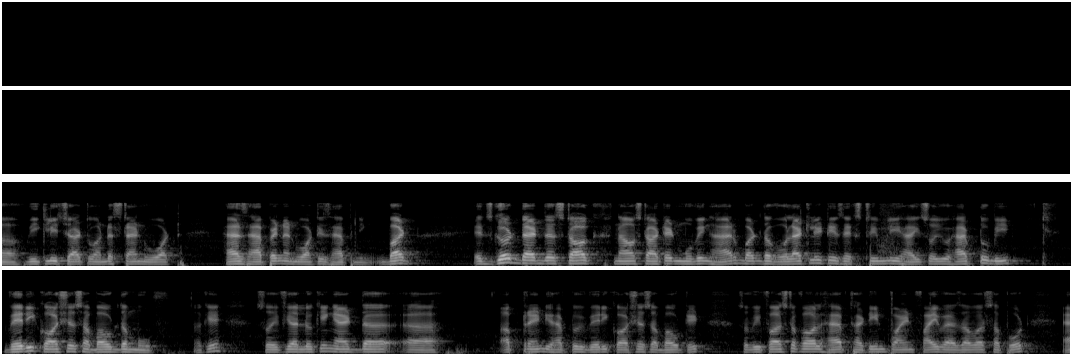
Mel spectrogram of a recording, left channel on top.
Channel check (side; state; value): left; silent; digital silence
